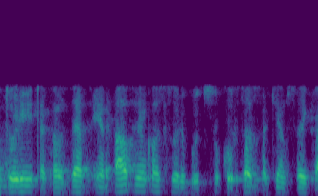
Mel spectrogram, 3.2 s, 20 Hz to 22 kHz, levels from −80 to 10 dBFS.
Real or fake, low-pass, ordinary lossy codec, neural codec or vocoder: fake; 3.6 kHz; Opus, 32 kbps; codec, 16 kHz, 4 kbps, FreqCodec, smaller model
